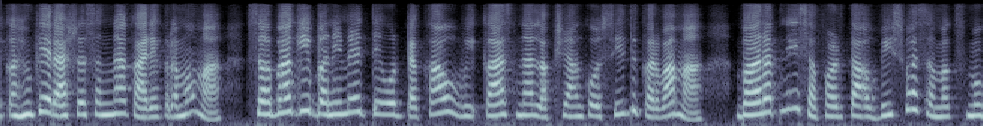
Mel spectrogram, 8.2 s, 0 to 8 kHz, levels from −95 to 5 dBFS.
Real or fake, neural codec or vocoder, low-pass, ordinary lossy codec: fake; codec, 16 kHz, about 1 kbps, DyCAST, with the encoder's durations; 7.2 kHz; MP3, 64 kbps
